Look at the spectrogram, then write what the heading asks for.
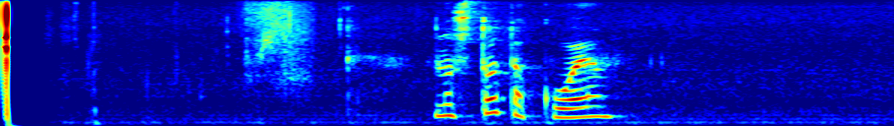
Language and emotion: Russian, neutral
